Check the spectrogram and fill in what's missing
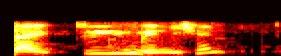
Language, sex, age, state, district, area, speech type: Kashmiri, male, 45-60, Jammu and Kashmir, Srinagar, rural, conversation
